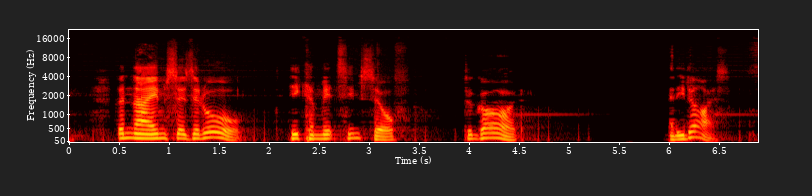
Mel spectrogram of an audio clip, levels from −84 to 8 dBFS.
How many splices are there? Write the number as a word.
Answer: zero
